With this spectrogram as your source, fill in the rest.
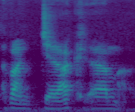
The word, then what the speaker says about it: Abhainn Dearg: avon gerard distillery pronounced van gerak in the title you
